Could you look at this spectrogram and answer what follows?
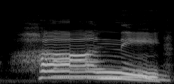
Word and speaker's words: honey: Did you hear how the O kind of, it kind of sounds more like a short U sometimes? We don't say honey, we say honey.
